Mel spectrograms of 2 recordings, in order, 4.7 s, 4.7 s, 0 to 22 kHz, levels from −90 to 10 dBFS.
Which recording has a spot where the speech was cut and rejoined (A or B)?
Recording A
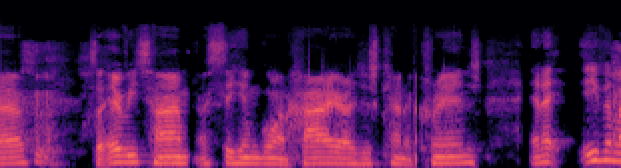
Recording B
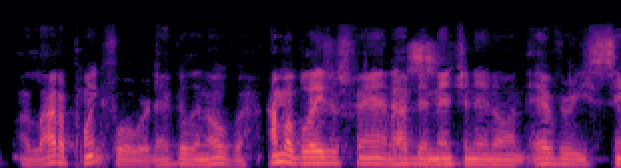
A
